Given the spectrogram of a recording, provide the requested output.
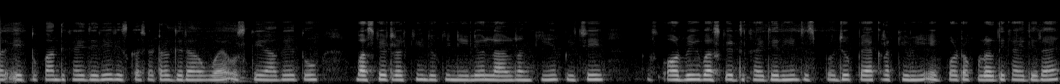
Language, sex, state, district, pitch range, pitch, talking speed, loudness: Hindi, female, Uttar Pradesh, Varanasi, 210-220 Hz, 215 Hz, 260 wpm, -29 LUFS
